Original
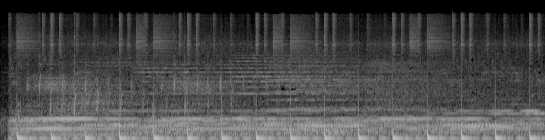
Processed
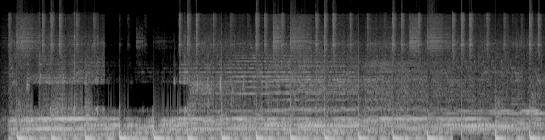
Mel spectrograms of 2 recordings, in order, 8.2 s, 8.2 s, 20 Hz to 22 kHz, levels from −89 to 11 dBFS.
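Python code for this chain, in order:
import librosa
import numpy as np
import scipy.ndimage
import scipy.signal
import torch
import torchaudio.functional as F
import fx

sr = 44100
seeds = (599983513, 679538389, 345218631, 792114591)

p1 = fx.envelope_sharpen(x, sr, power=2.0, at=(1.56, 2.68))
p2 = fx.highpass(p1, sr, hz=fx.line((6.77, 320.0), (7.4, 100.0)), slope=12, at=(6.77, 7.4), fade=0.02)
p3 = fx.spec_box(p2, sr, start_s=0.43, length_s=2.41, low_hz=940.0, high_hz=2200.0, gain_db=-30)
p4 = fx.volume_shaper(p3, sr, bpm=122, per_beat=2, depth_db=-15, release_ms=79.0, shape='fast start')
p5 = p3 + F.gain(torch.from_numpy(p4), -0.5).numpy()
y = np.clip(p5, -10.0 ** (-13.5 / 20.0), 10.0 ** (-13.5 / 20.0))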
